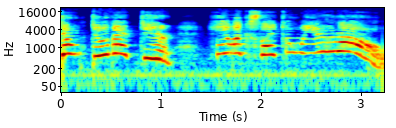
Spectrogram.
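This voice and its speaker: A put-on character voice, female-sounding, at an extremely high pitch with very wide pitch swings and a fairly slow pace. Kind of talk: funny animal voice-over of a video. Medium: dub.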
